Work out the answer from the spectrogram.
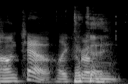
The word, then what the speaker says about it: Hong Chau: Well, it's spelled weirdly, and I wanted to make sure I wasn't mispronouncing Hong Chau. Yeah. Yeah, Hong Chau.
